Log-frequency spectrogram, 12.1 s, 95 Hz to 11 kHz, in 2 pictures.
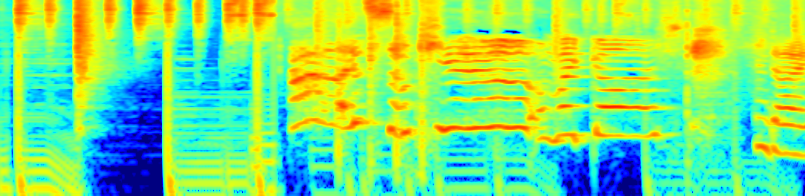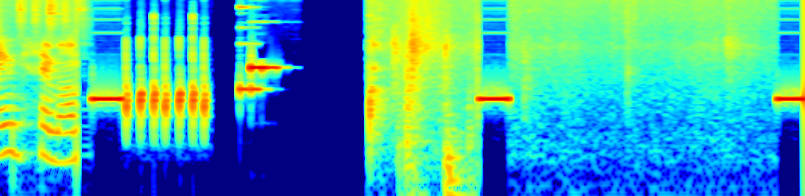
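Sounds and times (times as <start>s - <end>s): steady test tone beep: 7.8s - 8.3s.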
